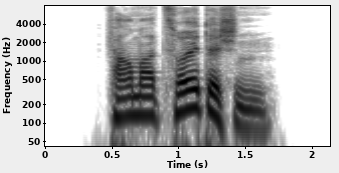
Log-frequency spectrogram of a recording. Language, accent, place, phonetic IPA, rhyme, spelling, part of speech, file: German, Germany, Berlin, [faʁmaˈt͡sɔɪ̯tɪʃn̩], -ɔɪ̯tɪʃn̩, pharmazeutischen, adjective, De-pharmazeutischen.ogg
- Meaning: inflection of pharmazeutisch: 1. strong genitive masculine/neuter singular 2. weak/mixed genitive/dative all-gender singular 3. strong/weak/mixed accusative masculine singular 4. strong dative plural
